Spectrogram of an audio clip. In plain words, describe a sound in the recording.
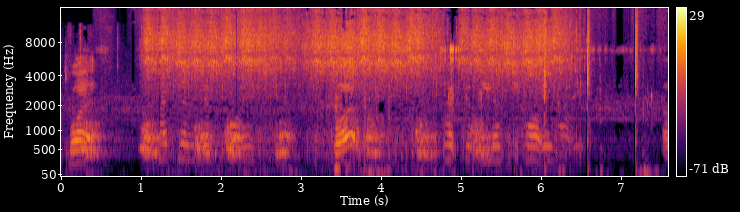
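A potion is gulped down with loud slurping sounds.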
